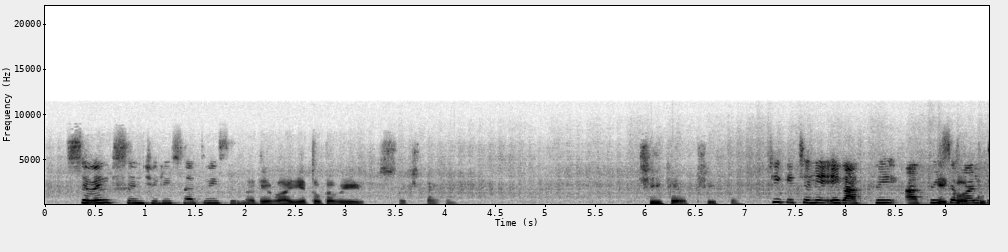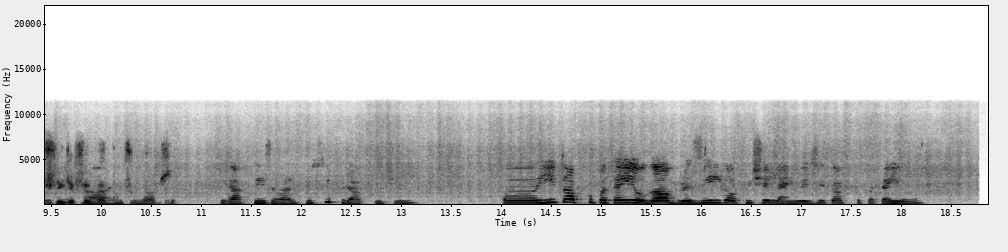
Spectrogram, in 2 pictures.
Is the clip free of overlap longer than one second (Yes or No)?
No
